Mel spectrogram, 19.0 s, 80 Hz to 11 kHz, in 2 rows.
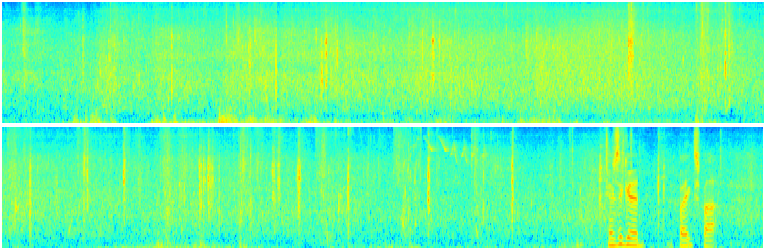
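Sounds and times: creek running over stones: 0.0s - 19.0s
wind buffeting microphone: 0.7s - 19.0s
footsteps on gravel: 8.6s - 16.0s.

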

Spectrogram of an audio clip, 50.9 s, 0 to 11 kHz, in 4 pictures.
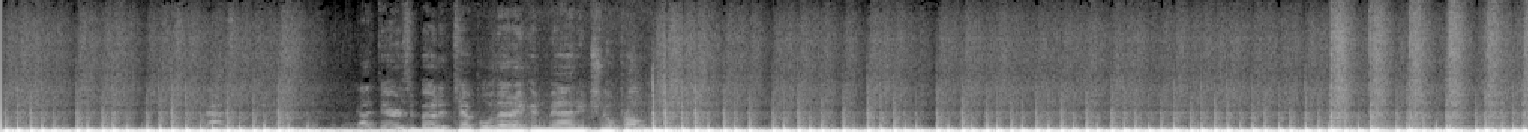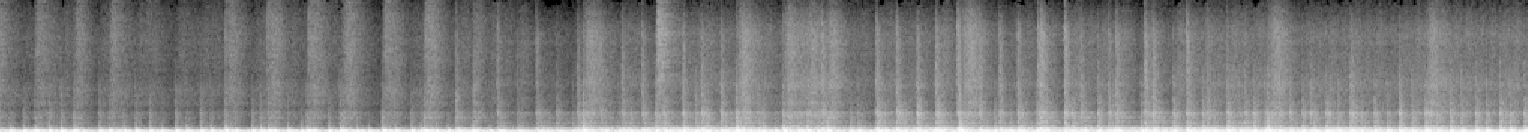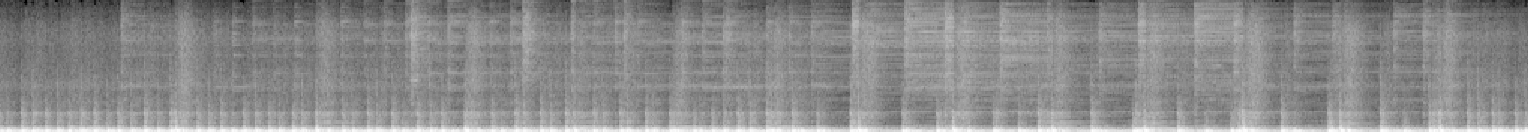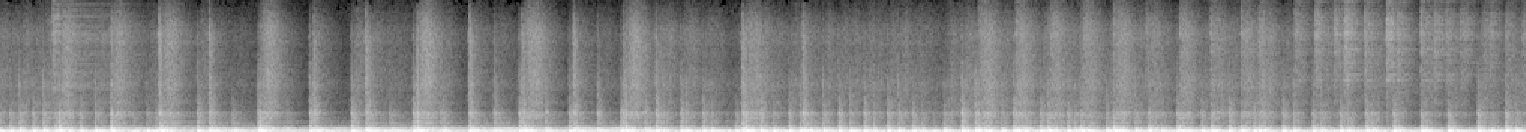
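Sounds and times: double bass drum pedal strokes: 0.0s - 50.9s
cymbals: 17.6s - 39.7s.

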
